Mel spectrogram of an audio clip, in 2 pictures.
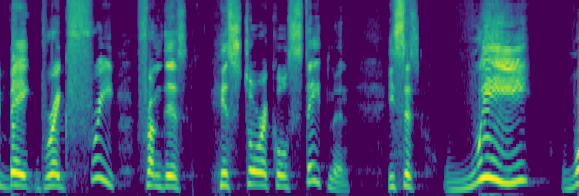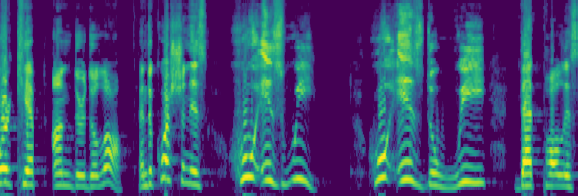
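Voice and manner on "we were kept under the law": "We" pushed, slow, the rest of the quote lighter; stress on we. Shown as a demonstration. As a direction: lean on "We" and read it slowly. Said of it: "I emphasize certain words".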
